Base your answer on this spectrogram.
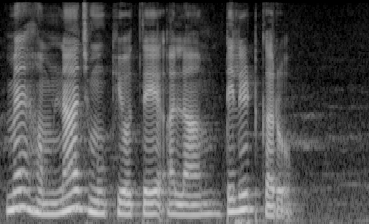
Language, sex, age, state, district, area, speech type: Gujarati, male, 18-30, Gujarat, Anand, rural, read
